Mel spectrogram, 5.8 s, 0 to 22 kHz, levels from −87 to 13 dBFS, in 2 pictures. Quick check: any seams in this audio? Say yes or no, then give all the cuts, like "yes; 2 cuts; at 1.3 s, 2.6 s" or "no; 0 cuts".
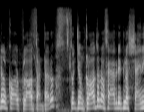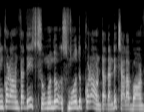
no; 0 cuts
